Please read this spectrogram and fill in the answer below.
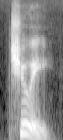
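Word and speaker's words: chui: associated with the lungs chewy pronounced like chuwi with a forceful exhale which is associated with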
